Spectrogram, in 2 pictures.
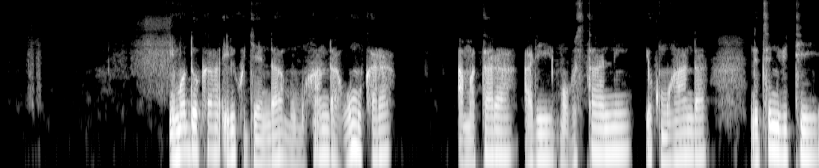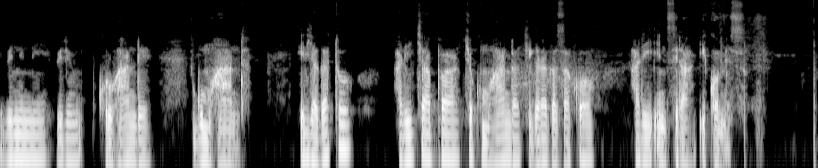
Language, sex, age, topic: Kinyarwanda, male, 25-35, government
